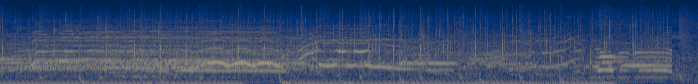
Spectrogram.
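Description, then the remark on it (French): A boxing crowd of supporters with signs at the ring cheers and shouts steadily, a dense roar of many voices with whoops and yells rising over a low, rhythmic thumping beat throughout. “Ça m'a fait des chatouilles dans le ventre de voir toutes ces personnes magnifiques venues pour crier leur soutien inconditionnel avec des pancartes tout aussi magnifiques les unes que les autres.”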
